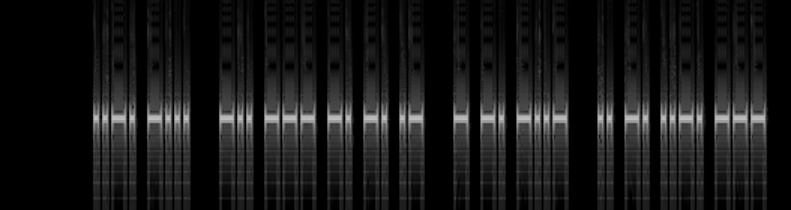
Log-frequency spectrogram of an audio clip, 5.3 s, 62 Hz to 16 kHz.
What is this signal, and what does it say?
Morse code, heard as a keyed tone, about 37 wpm, 700 Hz. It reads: FB DONNA TNX INFO
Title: Practice QSO - Exchange 3 - More Info - 40wpm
